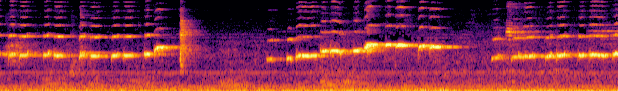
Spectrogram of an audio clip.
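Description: A cockatiel whistles a tuneful song of clear, sliding notes that rise and fall in short phrases.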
